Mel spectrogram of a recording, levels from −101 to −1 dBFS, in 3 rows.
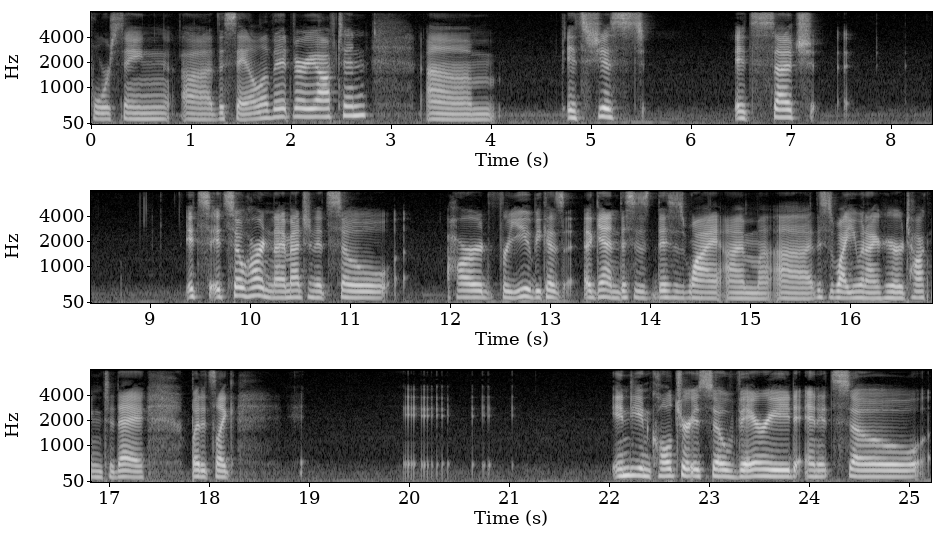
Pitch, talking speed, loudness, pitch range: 165 Hz, 130 wpm, -24 LUFS, 150-180 Hz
